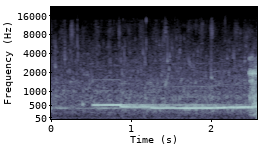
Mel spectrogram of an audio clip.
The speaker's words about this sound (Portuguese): Então vocês estão entrando no templo, vocês percebem que cada, fica cada vez mais úmido. Vocês começam a escutar sons de gota de água, inclusive.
